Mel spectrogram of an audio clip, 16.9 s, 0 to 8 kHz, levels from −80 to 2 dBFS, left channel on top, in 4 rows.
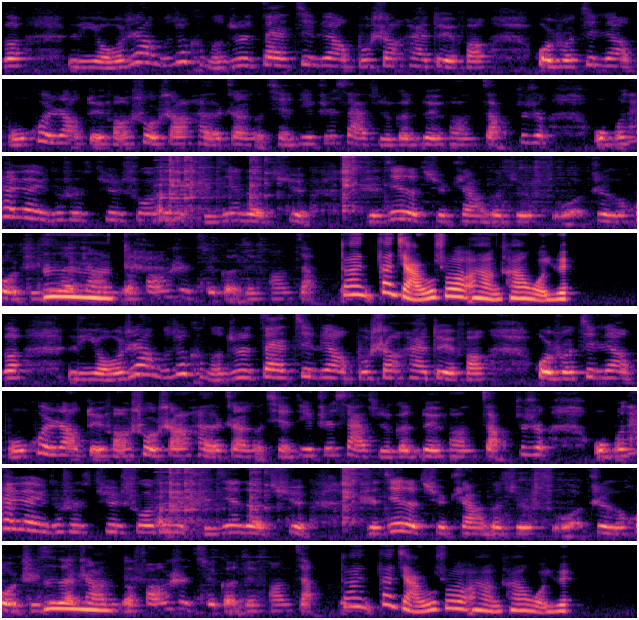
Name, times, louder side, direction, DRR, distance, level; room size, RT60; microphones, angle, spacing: voice 1, 0.0-15.1, right 3 dB, 65° right, 1.2 m, -28 dB
sound 1, 9.4-13.4 13.8-15.0, left 1 dB, ahead, 0.7 m, -40 dB
voice 2, 13.0-13.4 15.0-16.5, left 5 dB, 40° left, 0.3 m, -19 dB
2.7 x 2.5 x 2.6 m
head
